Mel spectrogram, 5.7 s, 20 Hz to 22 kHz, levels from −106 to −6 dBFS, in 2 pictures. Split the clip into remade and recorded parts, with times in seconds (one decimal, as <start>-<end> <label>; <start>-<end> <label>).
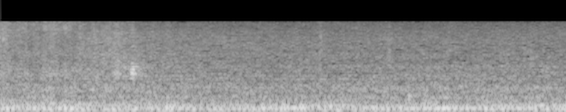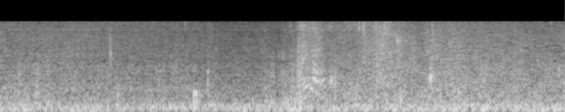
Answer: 0.0-1.1 recorded; 1.1-4.5 remade; 4.5-5.7 recorded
